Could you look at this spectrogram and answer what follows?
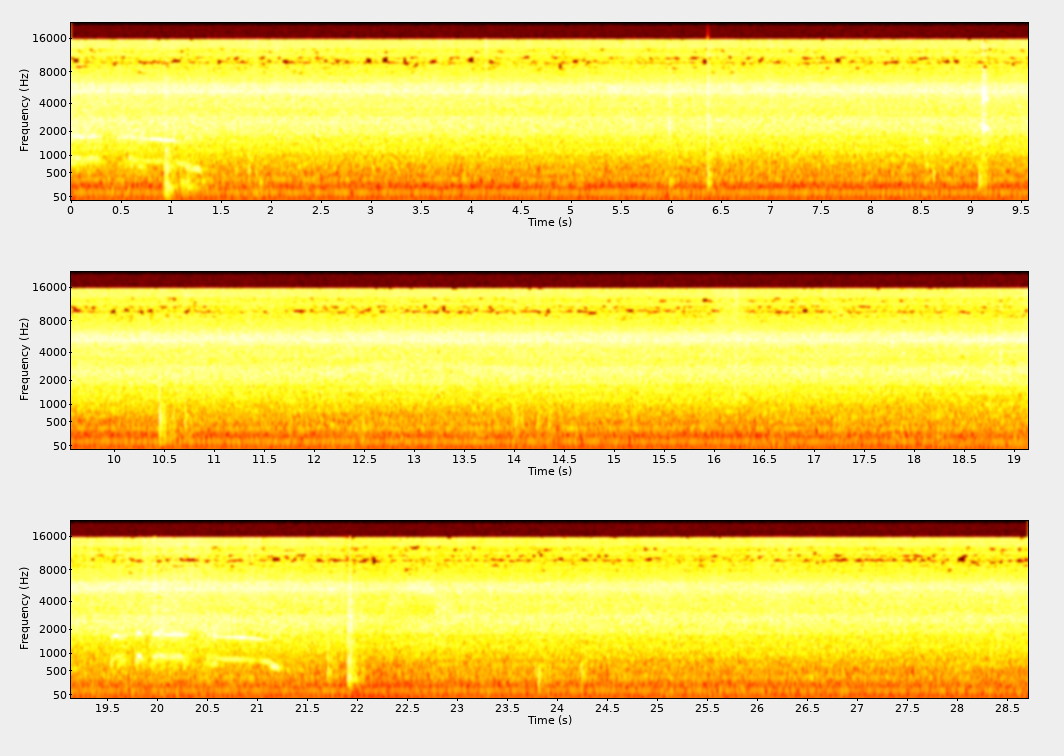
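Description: String beans frying in a wok with a steady sizzle, and a few sharp metal clicks from the spatula against the pan. A rooster crows twice, once at the start and again about two-thirds of the way through.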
